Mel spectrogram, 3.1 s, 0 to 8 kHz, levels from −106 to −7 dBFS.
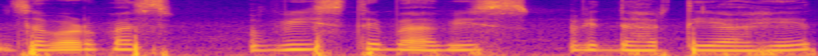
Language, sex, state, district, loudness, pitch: Marathi, female, Maharashtra, Sindhudurg, -25 LUFS, 200 Hz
